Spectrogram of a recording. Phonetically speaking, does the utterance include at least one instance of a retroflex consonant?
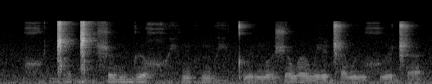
yes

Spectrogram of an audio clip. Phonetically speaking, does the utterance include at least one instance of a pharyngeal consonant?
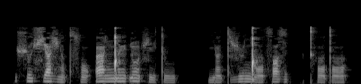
no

